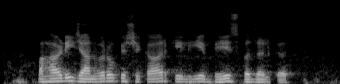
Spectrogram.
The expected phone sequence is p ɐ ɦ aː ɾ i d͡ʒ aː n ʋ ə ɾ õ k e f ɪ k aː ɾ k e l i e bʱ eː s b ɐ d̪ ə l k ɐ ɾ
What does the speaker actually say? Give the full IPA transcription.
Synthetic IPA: p ɐ ɦ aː ɽ i d͡ʒ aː n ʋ ə ɾ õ k e ʃ ɪ k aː ɾ k e l i e bʱ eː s b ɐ d̪ ə l k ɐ ɾ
